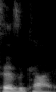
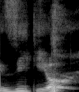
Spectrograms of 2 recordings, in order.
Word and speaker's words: Hezekiah: I think it's Hezekiah, but I would say Ezekiel. He's like, "It's Hezekiah."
